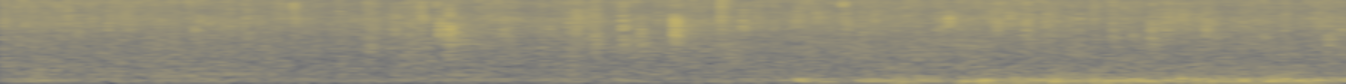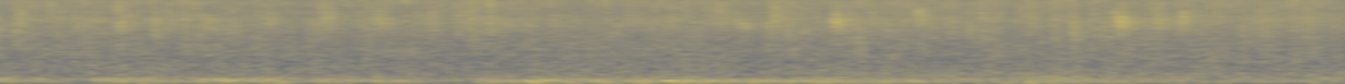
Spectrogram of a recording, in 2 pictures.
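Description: Heavy monsoon rain hissing steadily, with scattered sharp ticks of drops striking close by. A long roll of thunder rumbles in about three seconds in and fades near the end.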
